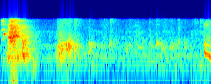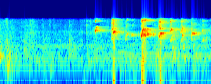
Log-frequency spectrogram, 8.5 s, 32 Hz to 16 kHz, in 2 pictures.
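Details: Alice, a seven-week-old black and white tri-color female English Springer Spaniel puppy, recorded 5/17/09, gives a couple of loud barks, then quieter scattered yips and a sudden burst of high, sharp yelps near the end.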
